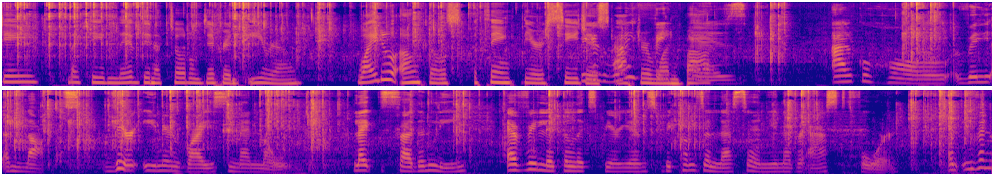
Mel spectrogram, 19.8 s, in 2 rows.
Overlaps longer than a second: present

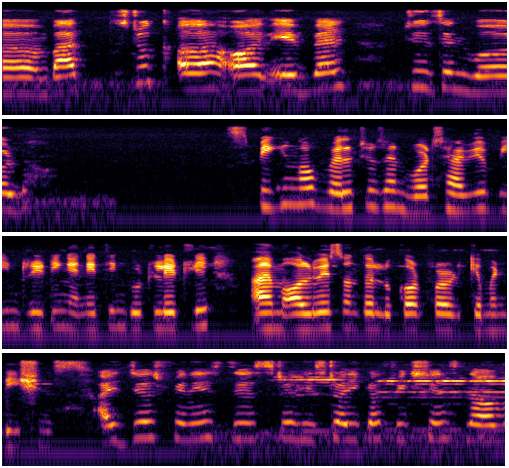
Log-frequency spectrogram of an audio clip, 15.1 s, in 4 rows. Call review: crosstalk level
none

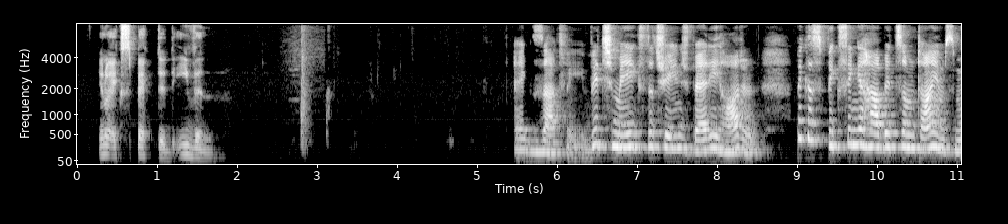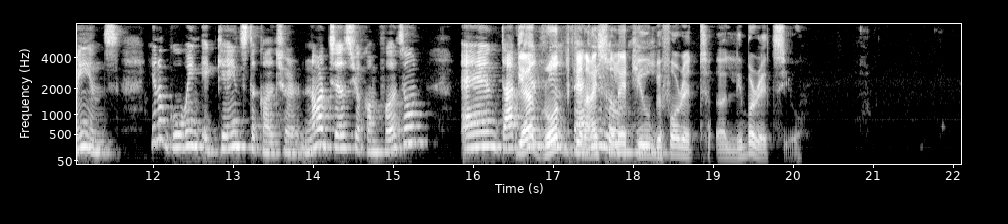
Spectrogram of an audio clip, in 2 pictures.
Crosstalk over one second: present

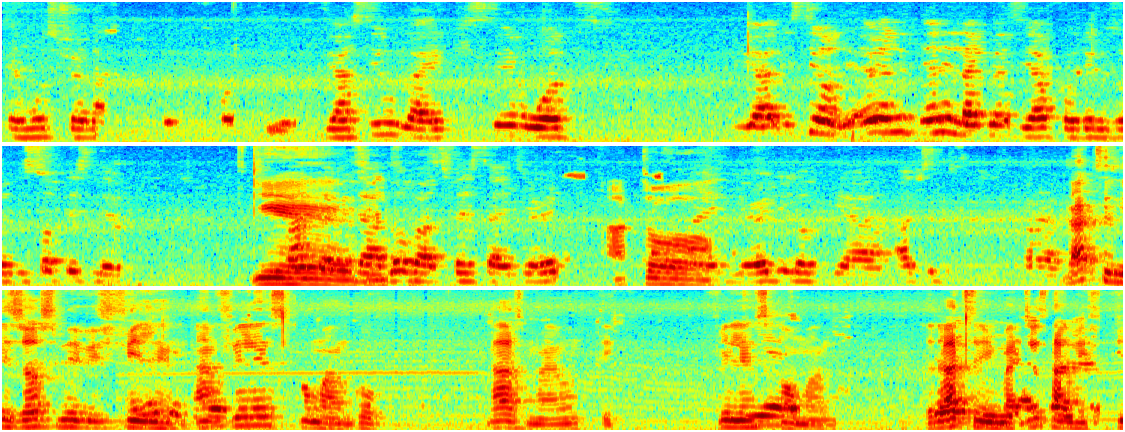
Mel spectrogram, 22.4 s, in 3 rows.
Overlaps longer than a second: present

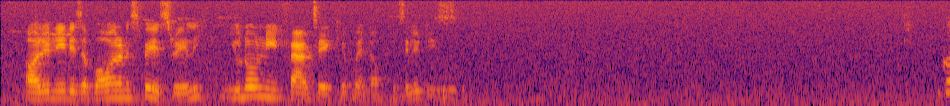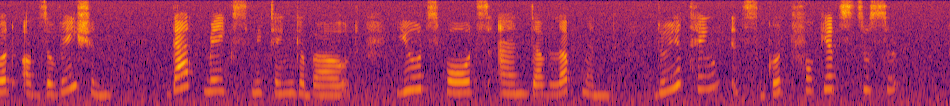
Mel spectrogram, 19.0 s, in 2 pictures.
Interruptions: none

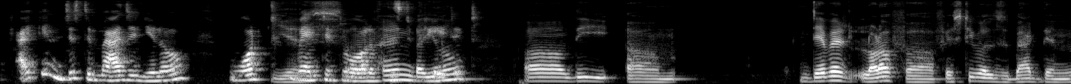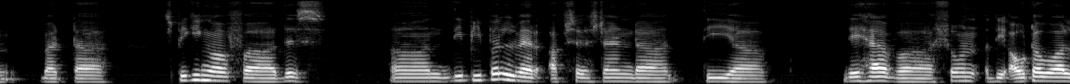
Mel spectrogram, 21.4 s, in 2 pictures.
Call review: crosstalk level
present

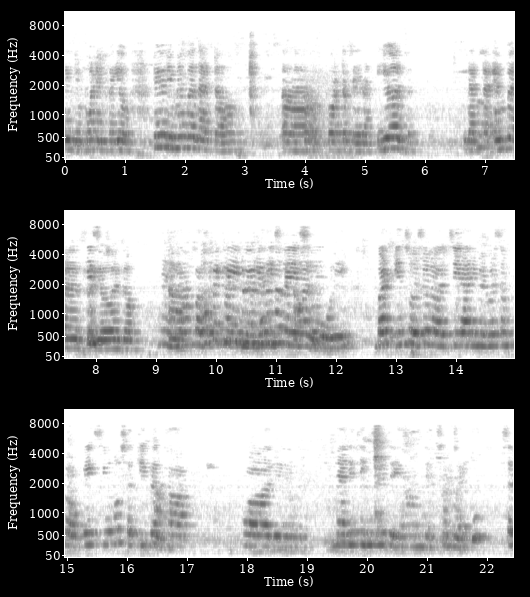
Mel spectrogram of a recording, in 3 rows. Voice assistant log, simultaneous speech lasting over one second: present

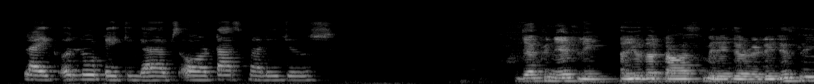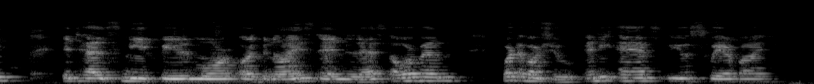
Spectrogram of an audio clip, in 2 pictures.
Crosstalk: none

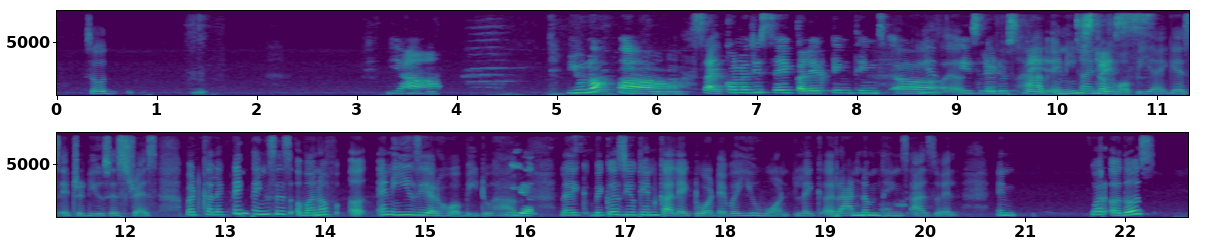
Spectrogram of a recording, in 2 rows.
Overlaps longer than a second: present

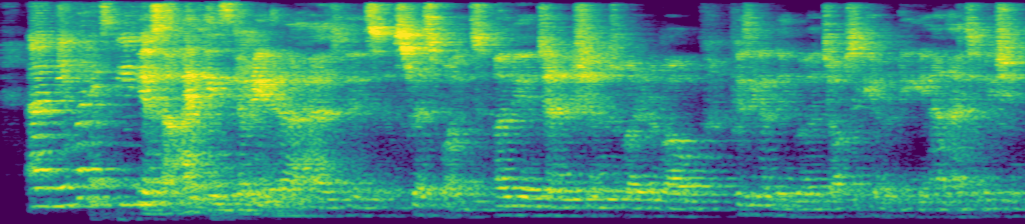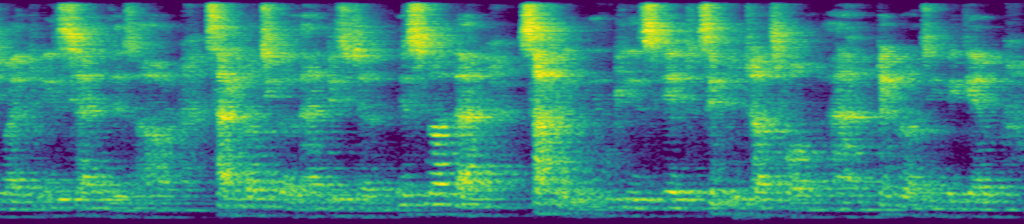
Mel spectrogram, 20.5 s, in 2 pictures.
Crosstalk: present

